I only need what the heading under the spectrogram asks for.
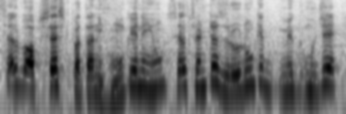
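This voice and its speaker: A man's voice: high voice, quick pace, slight background noise. A man from Pakistan, a guest on a talk show, chatting in a laid-back, joking way and mixing in English. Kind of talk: casual talk show chat.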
